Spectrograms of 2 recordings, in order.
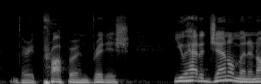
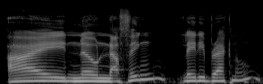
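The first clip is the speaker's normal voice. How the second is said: slow, timid, raised voice; hesitant young suitor confessing; lightly voiced nervous gentleman; hesitant Jack; 6 semitones higher, slower than usual. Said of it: "Jack answers ... with some hesitation".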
